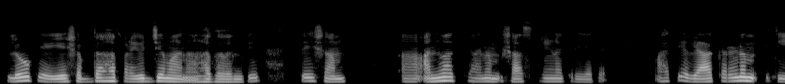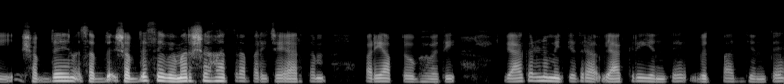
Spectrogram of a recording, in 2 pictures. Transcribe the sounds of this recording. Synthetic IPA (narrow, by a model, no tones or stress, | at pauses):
loːkeːjeːʃɐb̚d̪aːɦɐ̆pɾɐjud͡ʒjɐmaːna̰ːɦɐbʱɐʋɐnt̪i | t̪eːʃaːm | ɐ̰nʋaːkʰjaːnɐmʃaːst̪ɾiːɳɐkɾijɐt̪eː | ɐɦɐt̪jɐʋjaːkɐɾɐɳɐmit̪iʃɐb̚d̪enʃɐb̚d̪ʃɐb̚d̪ɐsjɐʋimɐɾʂɐɦɐt̪ɾɐpɐɾit͡ʃɐjaːɾt̪ʰɐm | pɐɾjaːp̚t̪oːbʱɐʋɐt̪i | ʋjaːkɐɾɐɳɐmit̪jɐt̪ɾɐ̰ʋjaːkɾijɐnt̪eːʋjut̪̚paːd̪jɐnt̪eː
